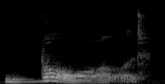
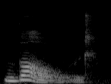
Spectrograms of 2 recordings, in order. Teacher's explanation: when L appears at the end of a word or before a consonant we don't say a clear la but we curl the tip of the tongue against the alveolar Ridge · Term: dark L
